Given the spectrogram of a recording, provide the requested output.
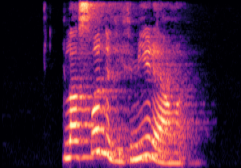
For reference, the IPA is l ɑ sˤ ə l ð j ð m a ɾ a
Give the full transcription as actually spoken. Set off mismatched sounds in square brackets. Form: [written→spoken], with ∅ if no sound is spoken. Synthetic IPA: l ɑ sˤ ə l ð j [ð→θ] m [a→i] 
